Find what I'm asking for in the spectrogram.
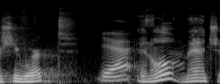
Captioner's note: through translator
